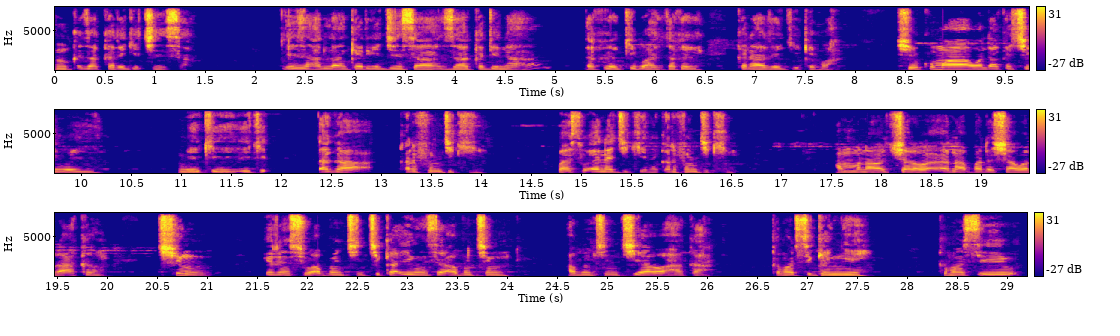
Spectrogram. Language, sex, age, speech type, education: Hausa, male, 30-45, spontaneous, tertiary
